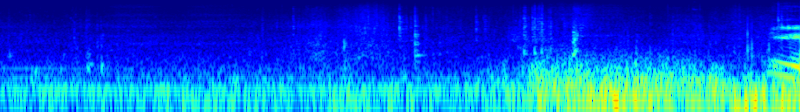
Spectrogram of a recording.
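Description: Wind rumbling on the microphone over a low, steady hum, growing louder about three seconds in.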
